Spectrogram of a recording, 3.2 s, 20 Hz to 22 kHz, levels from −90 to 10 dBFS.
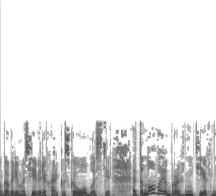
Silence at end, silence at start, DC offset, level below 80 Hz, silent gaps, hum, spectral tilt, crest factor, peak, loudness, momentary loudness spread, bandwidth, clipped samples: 0 s; 0 s; under 0.1%; -50 dBFS; none; none; -5 dB/octave; 12 dB; -6 dBFS; -19 LUFS; 6 LU; 8.8 kHz; under 0.1%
